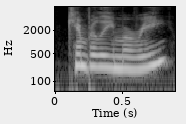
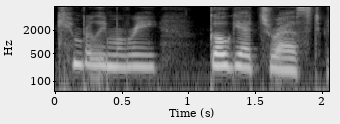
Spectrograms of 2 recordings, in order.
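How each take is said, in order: First: Displeased mom. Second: A hint of a stern mother; stern mom. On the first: Retold or imitated. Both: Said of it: "when she wasn't happy with me".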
